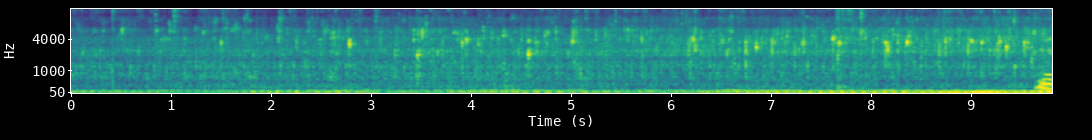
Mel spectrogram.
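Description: Steady, close sizzling of pointed gourd coated in gram flour frying in oil, with occasional stirring scrapes, continuous and fairly loud with no talking.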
